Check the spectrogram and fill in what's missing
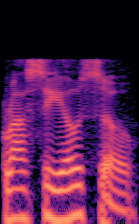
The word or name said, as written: gracioso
